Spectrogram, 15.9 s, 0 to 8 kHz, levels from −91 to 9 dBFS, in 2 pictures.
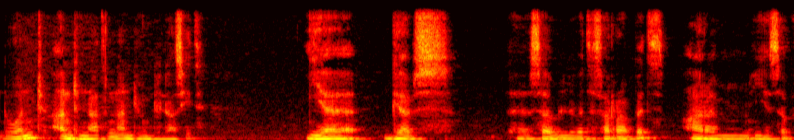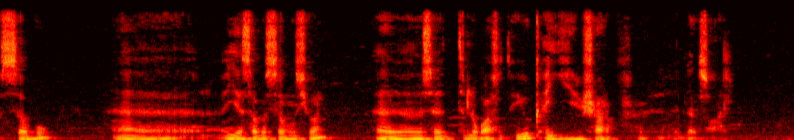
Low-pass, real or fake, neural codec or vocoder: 7.2 kHz; real; none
